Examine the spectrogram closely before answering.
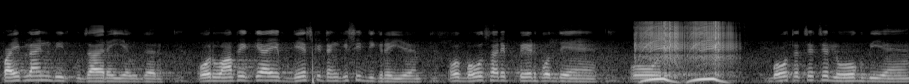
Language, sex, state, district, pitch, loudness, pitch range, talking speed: Hindi, male, Rajasthan, Bikaner, 160 Hz, -22 LUFS, 140-185 Hz, 210 wpm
